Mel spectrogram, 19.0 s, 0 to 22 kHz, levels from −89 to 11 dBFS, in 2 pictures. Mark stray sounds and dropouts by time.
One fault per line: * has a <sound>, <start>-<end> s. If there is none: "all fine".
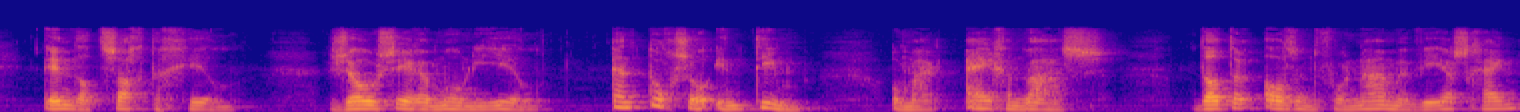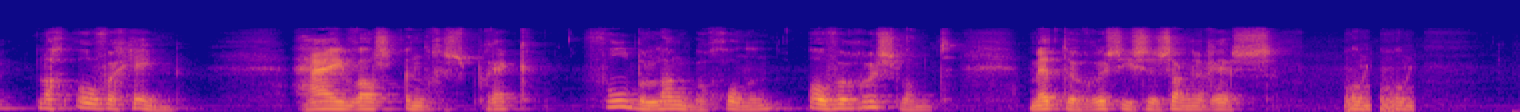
* has a laugh, 17.9-18.4 s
